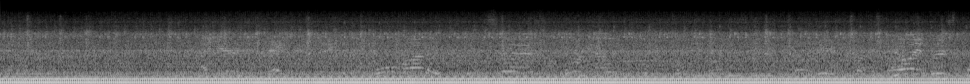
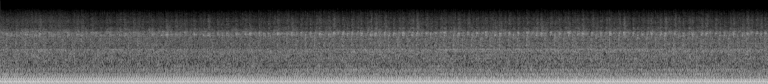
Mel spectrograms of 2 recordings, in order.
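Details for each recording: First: Freshly rebuilt Nissan KA24DET at idle: steady petrol idle with quick light ticking about three a second, sounding like lifter tick; cause unconfirmed. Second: Freshly rebuilt Nissan KA24DET first start after coolant line fix and bleeding, cold garage, break-in: loud, steady idle with deep even hum, no misses or knocks; runs normally.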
